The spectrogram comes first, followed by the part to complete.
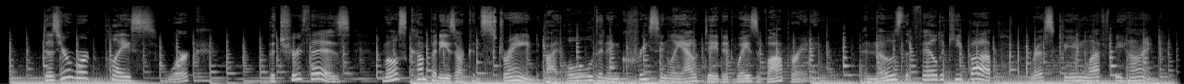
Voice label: Narration corporate direct conversational attitude gravitas workplace, Corporate Narration Voice Over; relatable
